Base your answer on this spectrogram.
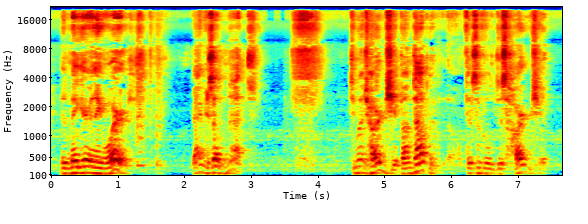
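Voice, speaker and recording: Someone speaks at a moderate pace with long, frequent pauses, and the room echo is audible. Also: man, fairly high pitch for a man, ordinary pitch variation, big swings in loudness. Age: 60s. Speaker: vlogger on a spiritual pilgrimage. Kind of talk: casual spoken monologue to camera. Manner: rambling with frequent fillers.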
